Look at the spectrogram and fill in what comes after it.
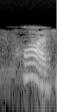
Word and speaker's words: Paul: Paul sends you his regards. Paul sends you his regards. How nice of him. How nice of him. – Paul, 别忘了用一个 L 结尾啊，所以变成 Paul。如果念 Paul 的话是 P-A-W。那 Paul 那是什么东西啊？ – Paul 就是爪子啊。 – 所以爪子。可是呢是 P-A-U-L, 这是个人的名字，有个 L, 怎么发音呢？ – Paul.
